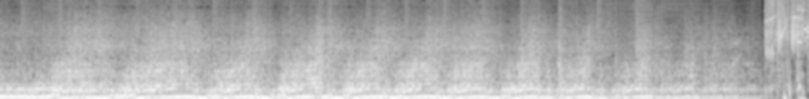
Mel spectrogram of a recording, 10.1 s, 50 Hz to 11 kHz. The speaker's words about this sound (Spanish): Mientras tanto nos quedamos pues con el sonido de ese primer Rally 1 híbrido de la historia.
